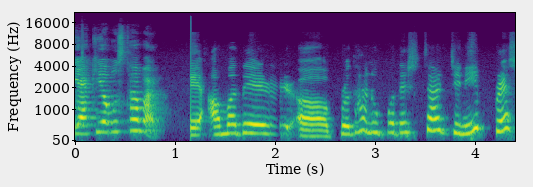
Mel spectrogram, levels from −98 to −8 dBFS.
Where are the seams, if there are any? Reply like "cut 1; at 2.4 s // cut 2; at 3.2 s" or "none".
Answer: cut 1; at 1.1 s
